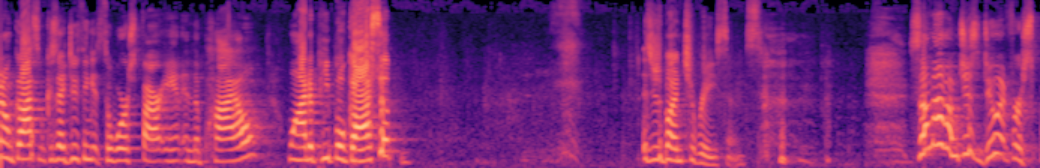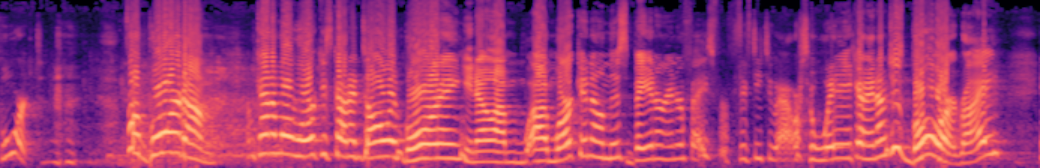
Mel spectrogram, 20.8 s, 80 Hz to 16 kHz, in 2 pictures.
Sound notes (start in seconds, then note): 11.0 audience laughs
